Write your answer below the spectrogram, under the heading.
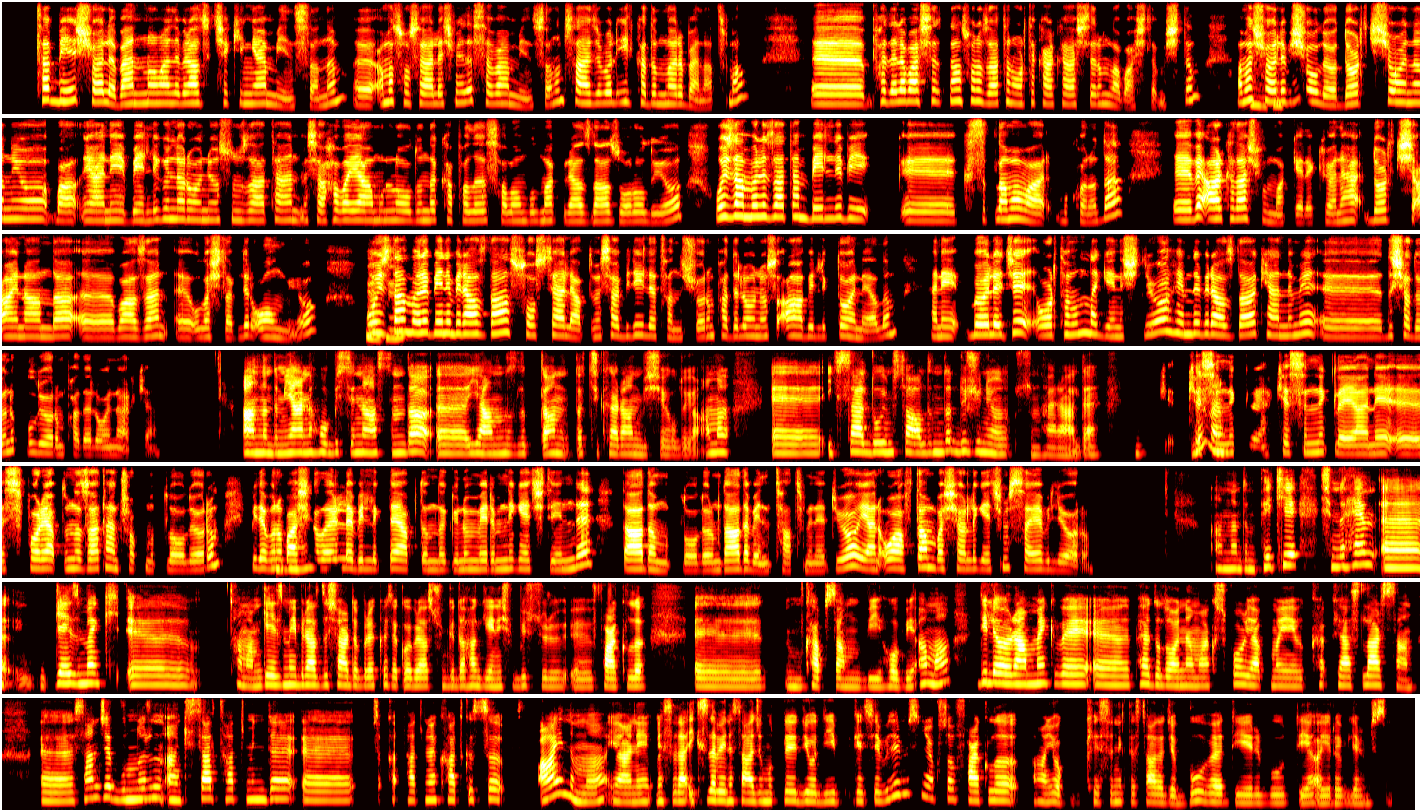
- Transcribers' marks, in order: in Spanish: "padel"; lip smack; in Spanish: "padel"
- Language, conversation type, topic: Turkish, podcast, Hobiler kişisel tatmini ne ölçüde etkiler?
